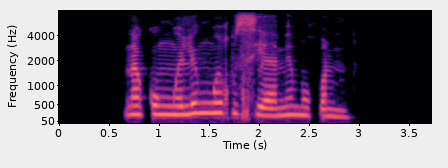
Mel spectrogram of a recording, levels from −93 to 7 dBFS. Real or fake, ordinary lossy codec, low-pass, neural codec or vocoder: real; Opus, 32 kbps; 7.2 kHz; none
